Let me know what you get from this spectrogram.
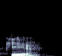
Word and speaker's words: Pugh: Yeah, Pugh.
